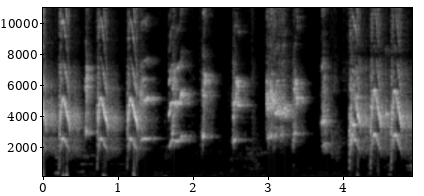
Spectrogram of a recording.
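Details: A pair of yellow Rose-ringed Parakeets give harsh, screechy squawks in rapid bursts, about two a second, loud and high-pitched with no other sounds.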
